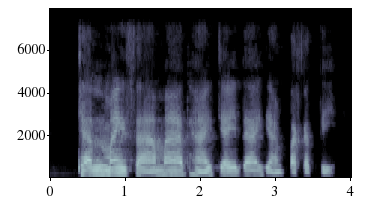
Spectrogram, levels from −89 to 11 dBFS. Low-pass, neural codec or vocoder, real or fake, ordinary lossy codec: 7.2 kHz; none; real; none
